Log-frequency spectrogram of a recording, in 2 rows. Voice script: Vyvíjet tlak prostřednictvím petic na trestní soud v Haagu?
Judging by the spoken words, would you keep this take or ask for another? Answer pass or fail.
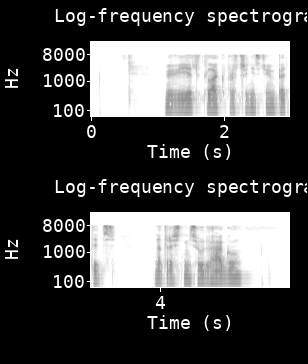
pass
